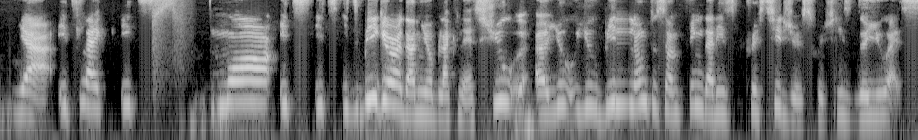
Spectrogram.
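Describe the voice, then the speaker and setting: A woman speaks with a high pitch. Her pace is moderate. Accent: French. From France, Paris. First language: French. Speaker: activist and filmmaker. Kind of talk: interview.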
